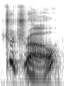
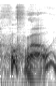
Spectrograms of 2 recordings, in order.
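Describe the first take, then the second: First: The name is pronounced with English sounds. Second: The name is pronounced with Czech sounds.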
